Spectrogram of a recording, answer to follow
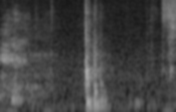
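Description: A brief cluster of laptop key clicks about a second in, a key pressed to advance a presentation slide.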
